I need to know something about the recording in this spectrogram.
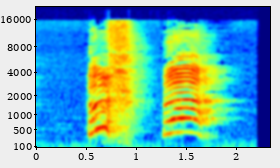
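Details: Two sharp, voiced sneezes in quick succession, each with a loud explosive release, from a young Asian woman in a sneezing competition; ordinary sneezing.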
